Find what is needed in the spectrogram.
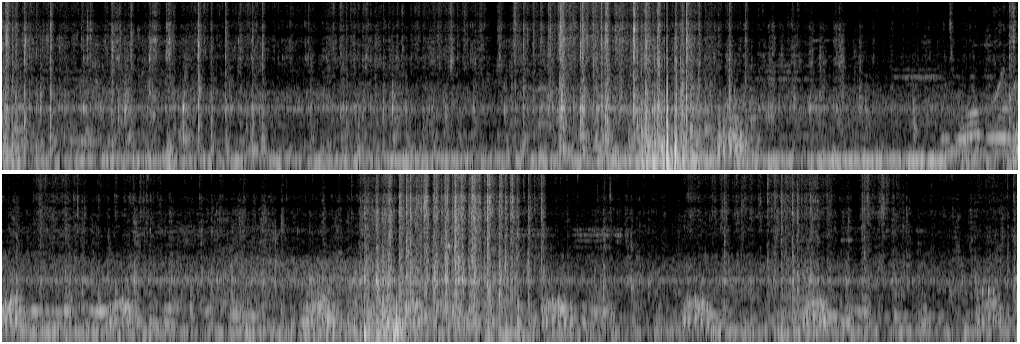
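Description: Young Teddy Golden cross pigeons cooing repeatedly, short low calls crowding together in the second half. Two louder flurries of wingbeats break in, the loudest about six seconds in and another around fourteen seconds.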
